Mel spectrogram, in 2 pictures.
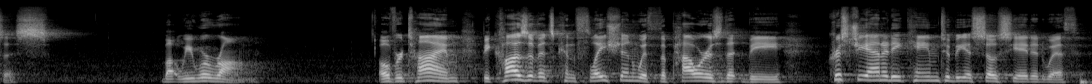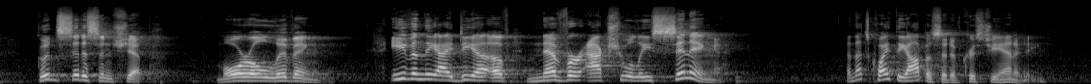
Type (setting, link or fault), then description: setting, large echoing room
